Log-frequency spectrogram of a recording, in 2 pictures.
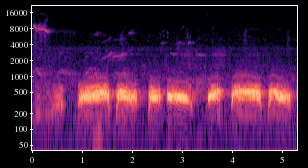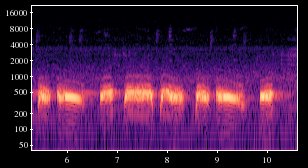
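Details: Common wood pigeon in a garden gives deep, soft, husky coos in a steady run of short notes, with a faint high bird note at the very start.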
